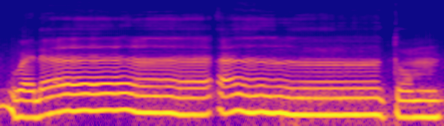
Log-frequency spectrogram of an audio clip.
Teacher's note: আমরা এখানে দেখতে পাচ্ছি যে নুন সাকিনের বামে তা আসছে, সেজন্য আমরা গুন্নার সহিত নাকের ভিতর লুকায়া পড়ব।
